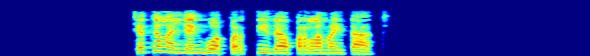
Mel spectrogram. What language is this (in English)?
Catalan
